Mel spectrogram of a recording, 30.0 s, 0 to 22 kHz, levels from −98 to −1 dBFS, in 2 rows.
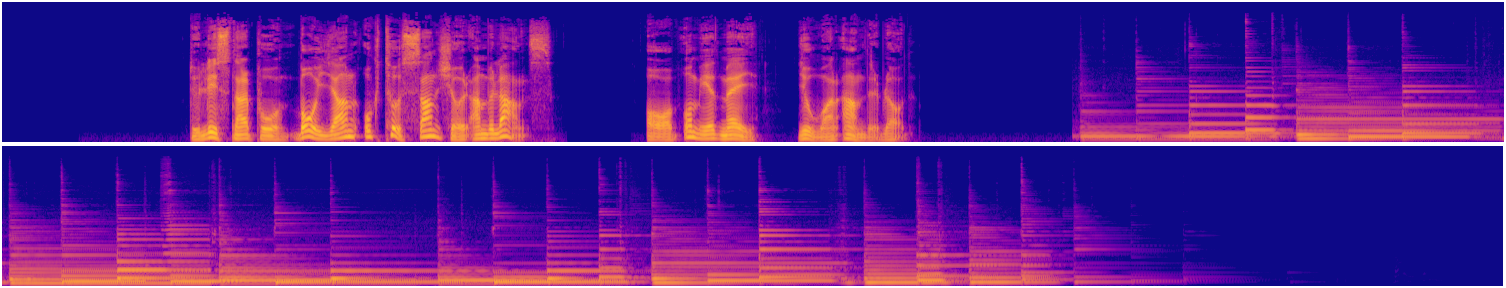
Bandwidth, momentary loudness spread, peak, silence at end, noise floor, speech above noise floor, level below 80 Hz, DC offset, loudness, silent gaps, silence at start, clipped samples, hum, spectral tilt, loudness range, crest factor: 13.5 kHz; 20 LU; 0 dBFS; 4.15 s; under -90 dBFS; over 71 dB; -50 dBFS; under 0.1%; -23 LUFS; none; 1.9 s; under 0.1%; none; -5 dB/octave; 17 LU; 24 dB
